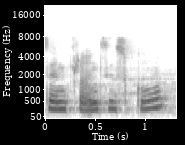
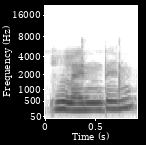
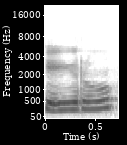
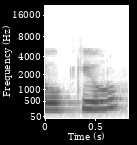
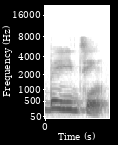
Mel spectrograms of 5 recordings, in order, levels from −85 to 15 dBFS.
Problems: low volume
